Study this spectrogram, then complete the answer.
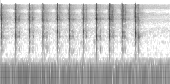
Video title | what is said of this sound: Will it Trim Bush?? - Abandoned Hedge Trimmer - Will it Run?? | you hear that? Sounds like plastic.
